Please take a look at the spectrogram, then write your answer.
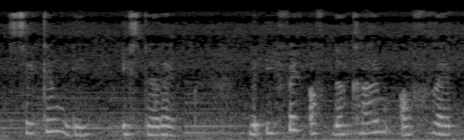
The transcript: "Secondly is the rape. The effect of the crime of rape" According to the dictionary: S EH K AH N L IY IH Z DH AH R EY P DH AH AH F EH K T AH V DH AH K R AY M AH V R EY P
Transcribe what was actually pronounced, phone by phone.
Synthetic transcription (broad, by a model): S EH K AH N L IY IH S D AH R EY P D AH AH F EH K T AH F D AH K R AY M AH F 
